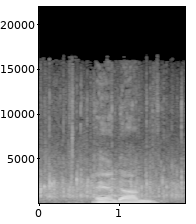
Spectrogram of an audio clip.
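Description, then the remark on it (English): An audience applauds with a steady patter of clapping throughout, while a single sustained voiced cheer rises over it for under a second before fading back into the claps. “And God keeps using you and your church, and I don't know about you, but to me, that deserves a great applause to God for that.”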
